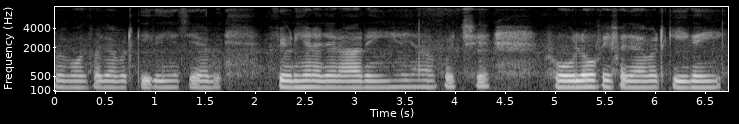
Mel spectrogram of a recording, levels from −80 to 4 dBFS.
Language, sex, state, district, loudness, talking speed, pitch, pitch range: Hindi, female, West Bengal, Jalpaiguri, -18 LUFS, 170 wpm, 175 Hz, 170-180 Hz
